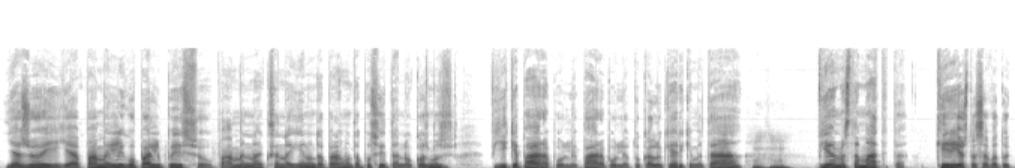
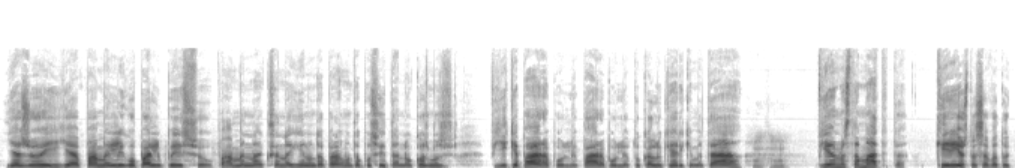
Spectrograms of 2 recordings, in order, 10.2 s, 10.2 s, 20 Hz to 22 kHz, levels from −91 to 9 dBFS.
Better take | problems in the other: first | thin; very; fading below 400 Hz

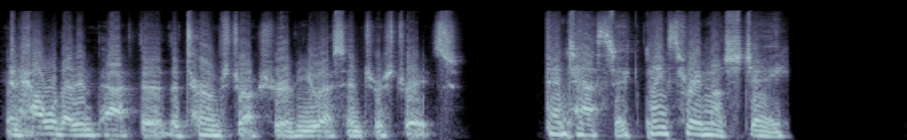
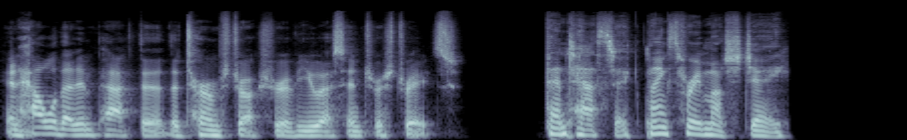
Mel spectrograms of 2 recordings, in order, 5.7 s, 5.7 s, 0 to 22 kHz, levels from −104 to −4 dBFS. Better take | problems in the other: second | distortion; heavy; 6 dB below the speech

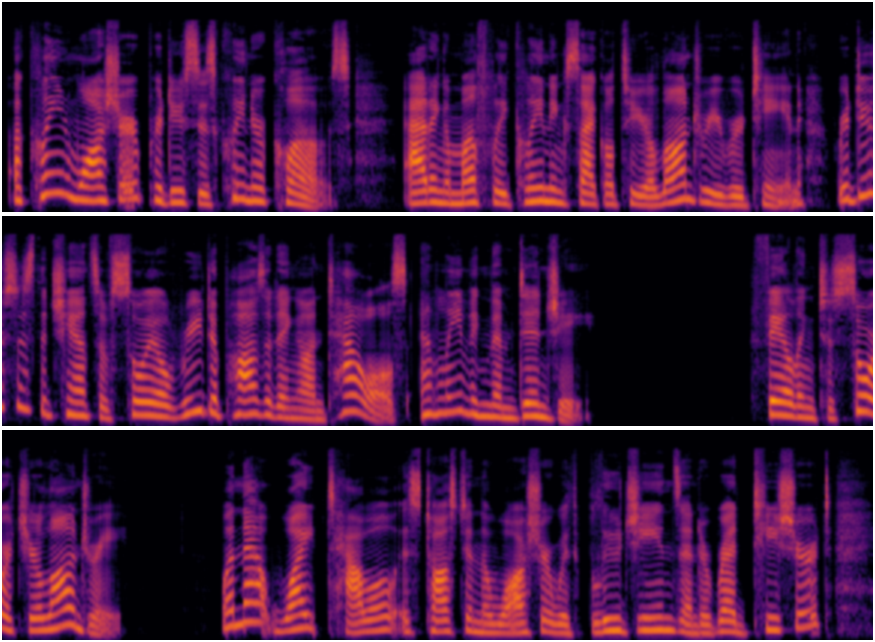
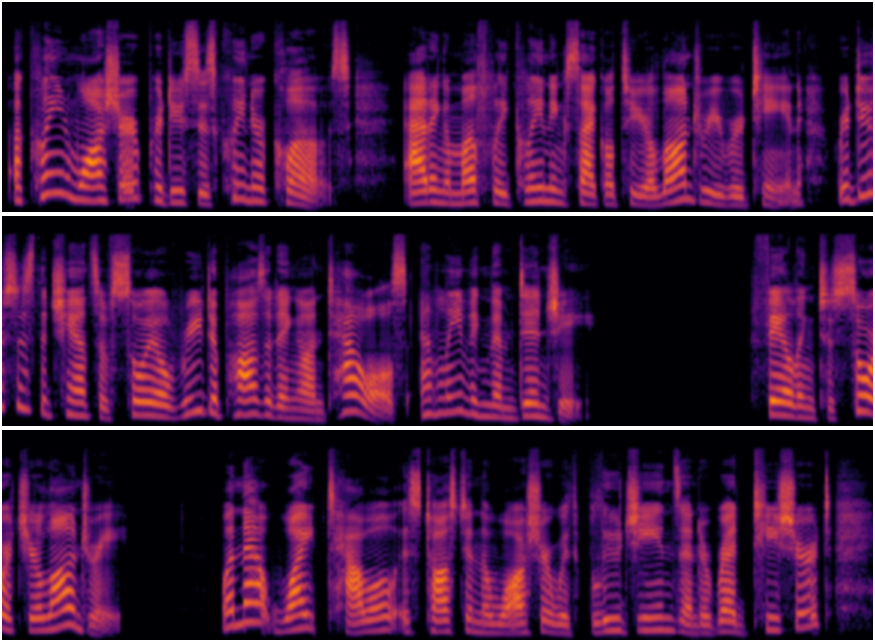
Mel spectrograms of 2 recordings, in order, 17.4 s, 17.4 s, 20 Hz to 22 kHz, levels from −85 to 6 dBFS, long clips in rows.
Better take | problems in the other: first | thin; very; fading below 600 Hz

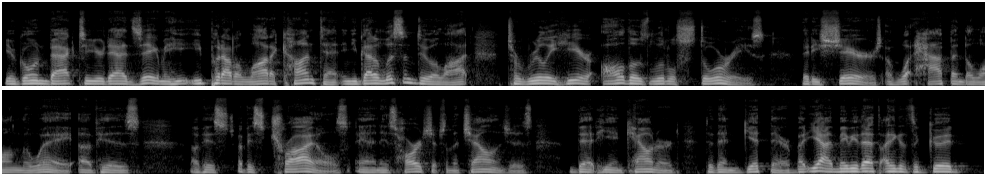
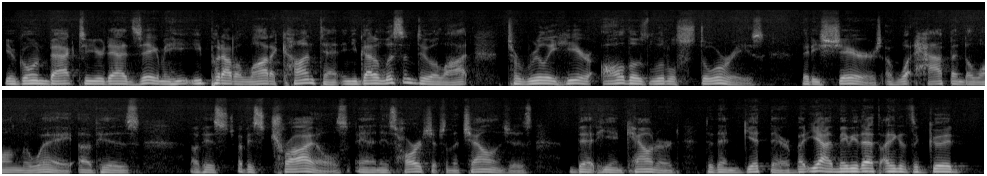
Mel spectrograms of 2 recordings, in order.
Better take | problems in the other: first | hiss; noticeable; throughout; 20 dB below the speech

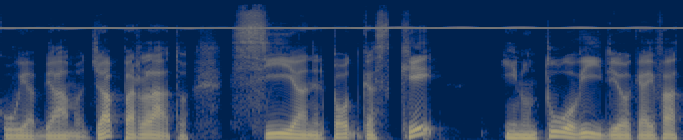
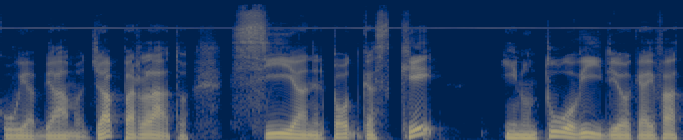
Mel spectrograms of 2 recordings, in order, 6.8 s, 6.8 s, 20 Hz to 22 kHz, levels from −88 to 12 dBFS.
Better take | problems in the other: second | high-pitched whine; loud; throughout; 9.5 kHz, 9 dB below the speech; faint in the second

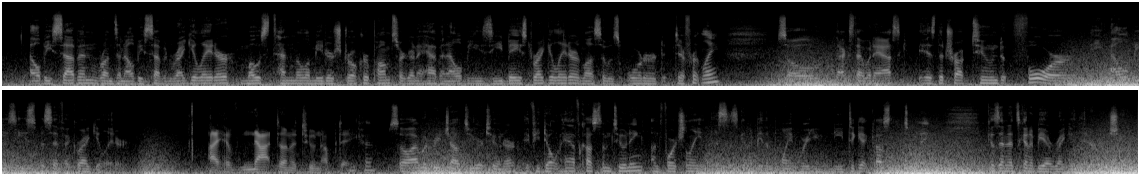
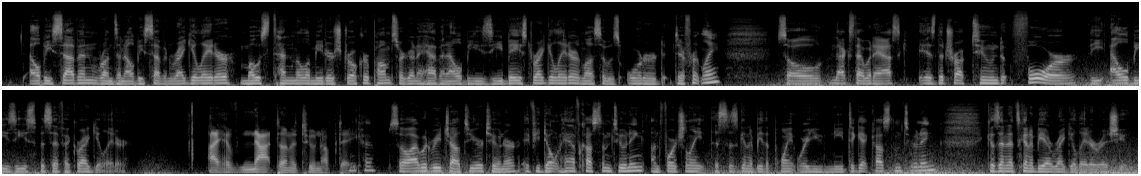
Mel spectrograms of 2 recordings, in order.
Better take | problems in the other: second | wind noise on the microphone; heavy; as loud as the speech; occasional gusts in the second

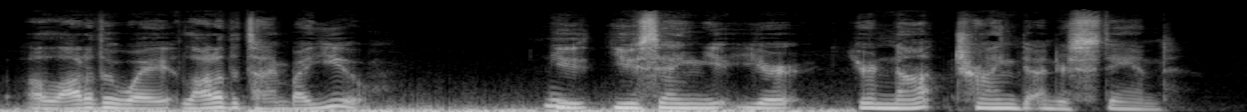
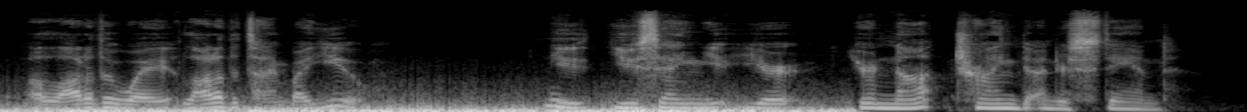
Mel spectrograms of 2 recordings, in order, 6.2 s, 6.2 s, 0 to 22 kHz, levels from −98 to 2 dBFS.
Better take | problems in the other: first | wind noise on the microphone; heavy; until 4.5 s; 9 dB below the speech; occasional gusts in the first

